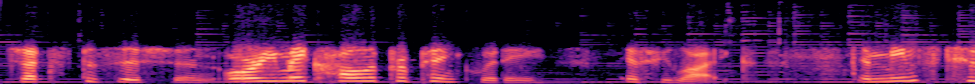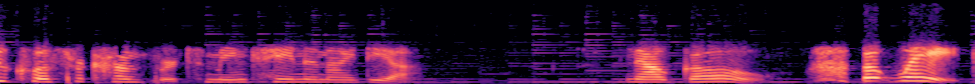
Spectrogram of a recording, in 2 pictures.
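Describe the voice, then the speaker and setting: A woman's voice: high voice, lively intonation, moderate pace. A woman playing a proud, wounded, genteel young lady in a radio play, with formal and precise wording. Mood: imperious. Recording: narrow phone-like sound, faint guitar music.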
